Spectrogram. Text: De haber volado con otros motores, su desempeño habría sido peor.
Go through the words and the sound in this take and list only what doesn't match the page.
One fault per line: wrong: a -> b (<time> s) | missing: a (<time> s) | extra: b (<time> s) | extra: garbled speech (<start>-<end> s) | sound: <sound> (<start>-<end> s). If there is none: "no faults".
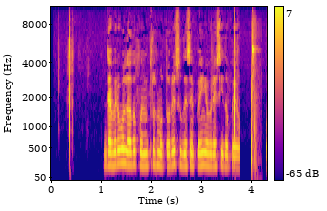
sound: squeak (4.0-4.2 s)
